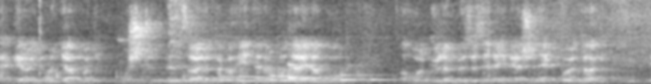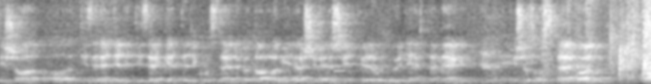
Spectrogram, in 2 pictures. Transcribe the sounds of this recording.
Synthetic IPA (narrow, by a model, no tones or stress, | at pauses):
ɛkːɛlho̞ɟmo̞ɲɟɒmɦo̞ɟ | mo̞ʃt̪zɒjlot̪ːɒkɒɦiːt̪ɛnɒko̞d̪aːjlɒpo̞kɒɦo̞lkylø̞mbøzøːzɛnɛjivɛrʃɛɲɛkʋo̞lt̪ɒk | eːʃɒt̪izɛnɛɟːɛd̪ikt̪izɛŋkɛt̪ːɛd̪iko̞st̪aːjnɒkɒd̪ɒlːɒɡiːɾaːʃivɛrʃɛɲt̪peːld̪aːuløːlɲɛrt̪ɛmɛɡ | eːʃɒzo̞st̪aːbɒn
